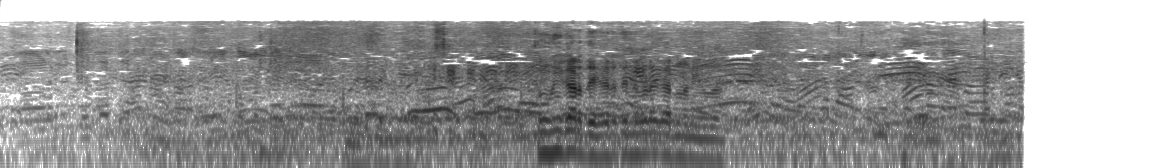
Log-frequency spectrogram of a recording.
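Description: Several men cheer and chatter at a distance.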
